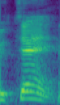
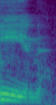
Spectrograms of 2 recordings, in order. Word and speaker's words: poutine: Poutine. It's not just pretentious because they're saying it right. It's like, yeah. – They're pronouncing it how it's supposed to be pronounced.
